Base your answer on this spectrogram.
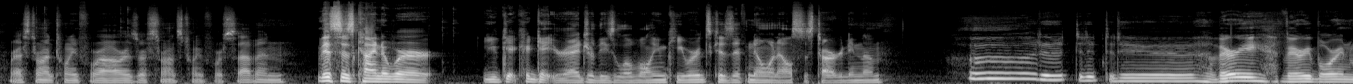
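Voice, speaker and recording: Low-voiced man, rambling casual tutorial. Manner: rambling, informal, muttering to himself while working. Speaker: online marketing tutorial host. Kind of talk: casual screen-share tutorial, thinking aloud. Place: small indoor room at a computer.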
